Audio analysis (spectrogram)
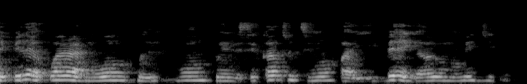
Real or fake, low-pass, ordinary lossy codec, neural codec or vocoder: fake; 7.2 kHz; none; vocoder, 44.1 kHz, 80 mel bands, Vocos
